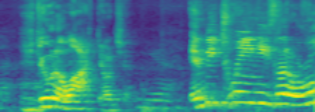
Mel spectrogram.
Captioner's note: voiceover; voiceover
